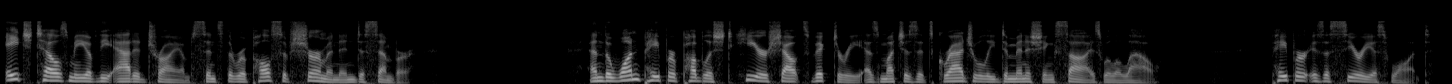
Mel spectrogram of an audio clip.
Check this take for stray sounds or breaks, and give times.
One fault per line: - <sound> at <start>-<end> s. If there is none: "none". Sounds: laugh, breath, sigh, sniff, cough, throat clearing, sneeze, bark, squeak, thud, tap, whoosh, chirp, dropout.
none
